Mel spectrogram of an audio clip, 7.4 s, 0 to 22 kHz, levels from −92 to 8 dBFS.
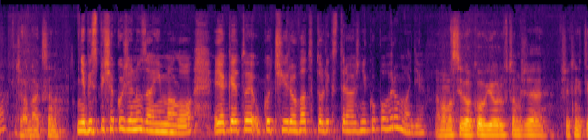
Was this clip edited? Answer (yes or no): no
